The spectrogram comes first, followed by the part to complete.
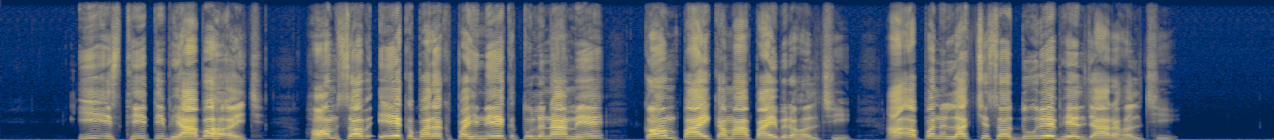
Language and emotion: Maithili, disgusted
